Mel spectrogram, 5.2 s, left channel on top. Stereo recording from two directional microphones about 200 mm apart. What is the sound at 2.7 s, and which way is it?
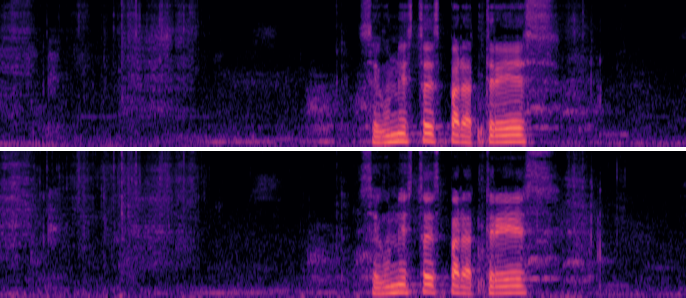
A man's voice, centre (ahead or behind).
